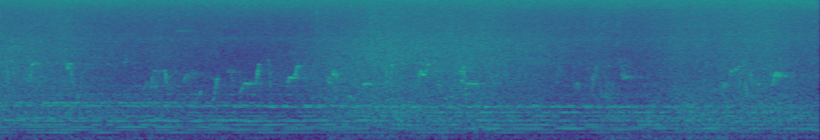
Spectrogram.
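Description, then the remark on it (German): Scattered, high bird chirps and tweets repeat throughout, soft, from a forest by the sea, over a constant low droning hum with rustling outdoor background. “Und wir können auch die Vögel hören in dem Wald hinter uns.”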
